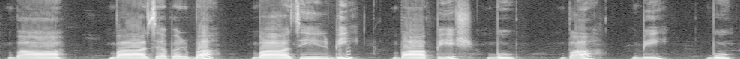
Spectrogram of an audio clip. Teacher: زبان کی جڑ تالو کی جانب بلند نہیں ہوتی، جس کی وجہ سے یہ حروف باریک پڑھے جائیں گے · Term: حروف مستفعلہ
